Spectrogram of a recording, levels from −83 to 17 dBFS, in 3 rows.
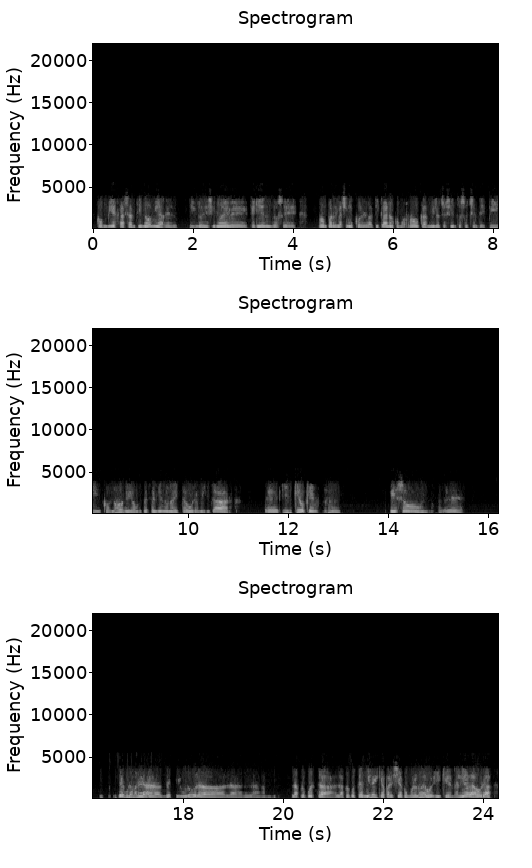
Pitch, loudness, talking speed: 175 Hz, -29 LUFS, 135 wpm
